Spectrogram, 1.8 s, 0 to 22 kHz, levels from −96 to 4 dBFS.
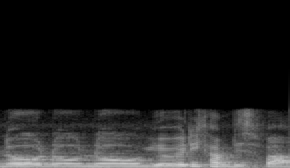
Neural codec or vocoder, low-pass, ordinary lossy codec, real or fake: none; none; none; real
